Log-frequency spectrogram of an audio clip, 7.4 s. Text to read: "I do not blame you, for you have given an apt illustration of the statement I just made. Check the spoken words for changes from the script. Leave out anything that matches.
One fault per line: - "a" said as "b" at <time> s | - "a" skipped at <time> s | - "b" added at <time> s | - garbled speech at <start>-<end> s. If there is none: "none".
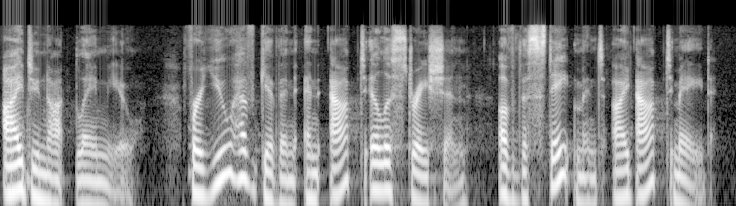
- "just" said as "apt" at 6.3 s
